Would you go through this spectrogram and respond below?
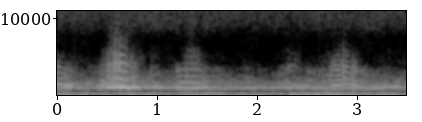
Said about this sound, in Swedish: Och ljudet av de här tranorna är fångat vid den fågelrika Hornborgasjön i Västergötland, där de stannar till och utför sin trandans.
